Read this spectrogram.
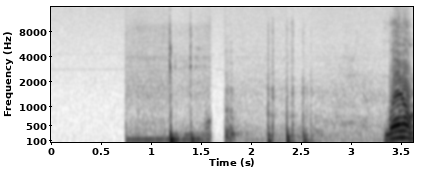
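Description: A microphone knocks and thumps as a man handles it.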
